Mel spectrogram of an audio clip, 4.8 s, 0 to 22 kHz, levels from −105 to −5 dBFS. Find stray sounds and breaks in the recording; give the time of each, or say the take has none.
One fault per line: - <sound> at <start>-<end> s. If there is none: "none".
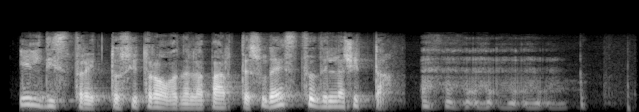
- laugh at 3.2-4.4 s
